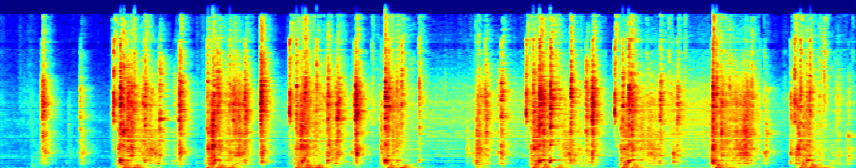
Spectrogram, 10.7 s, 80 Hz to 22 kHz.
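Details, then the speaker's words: Honda Vario 125 that stalled after washing with water in the combustion chamber, spark plug cleaned and refitted: repeated kick-start bursts about once a second, turning over but never firing; owner suspects the plug was weakened by soaking in water. "Masih tidak menyala Pak. Oke, dia engkol-engkol sudah berkali-kali masih tidak menyala."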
